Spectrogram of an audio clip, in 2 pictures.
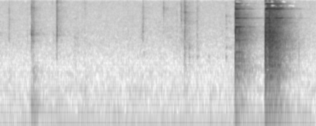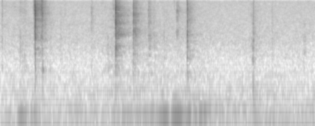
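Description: Small clicks and taps of metal tweezers and small phone parts being handled during a smartphone teardown, with two louder clattering scrapes, one right after the other, about three seconds in.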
